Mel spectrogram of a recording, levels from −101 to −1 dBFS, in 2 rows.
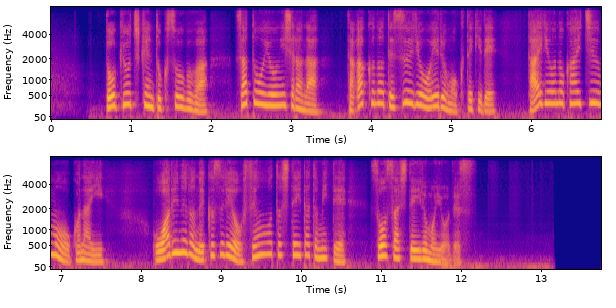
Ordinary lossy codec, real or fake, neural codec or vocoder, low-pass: none; fake; codec, 24 kHz, 0.5 kbps, DualCodec; 7.2 kHz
